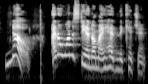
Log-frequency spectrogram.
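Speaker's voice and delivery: put-on older brother refusing his mother, firmly; boy refusing. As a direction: put your foot down like a fed-up boy. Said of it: "I added".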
